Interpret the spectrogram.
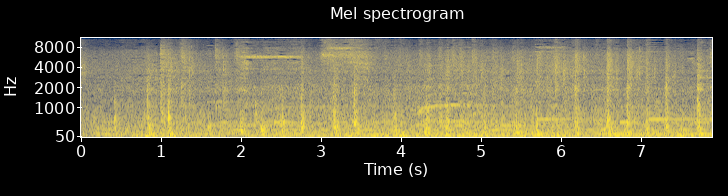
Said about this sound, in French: On va prendre le train, prendre littéralement, comme on fait en Inde à l'assaut. On monte dedans, on monte dessus.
